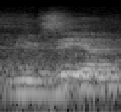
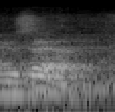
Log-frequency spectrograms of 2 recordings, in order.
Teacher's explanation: ‘museum’ [mjuˈziːəm] can become [mjuˈzɪəm]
